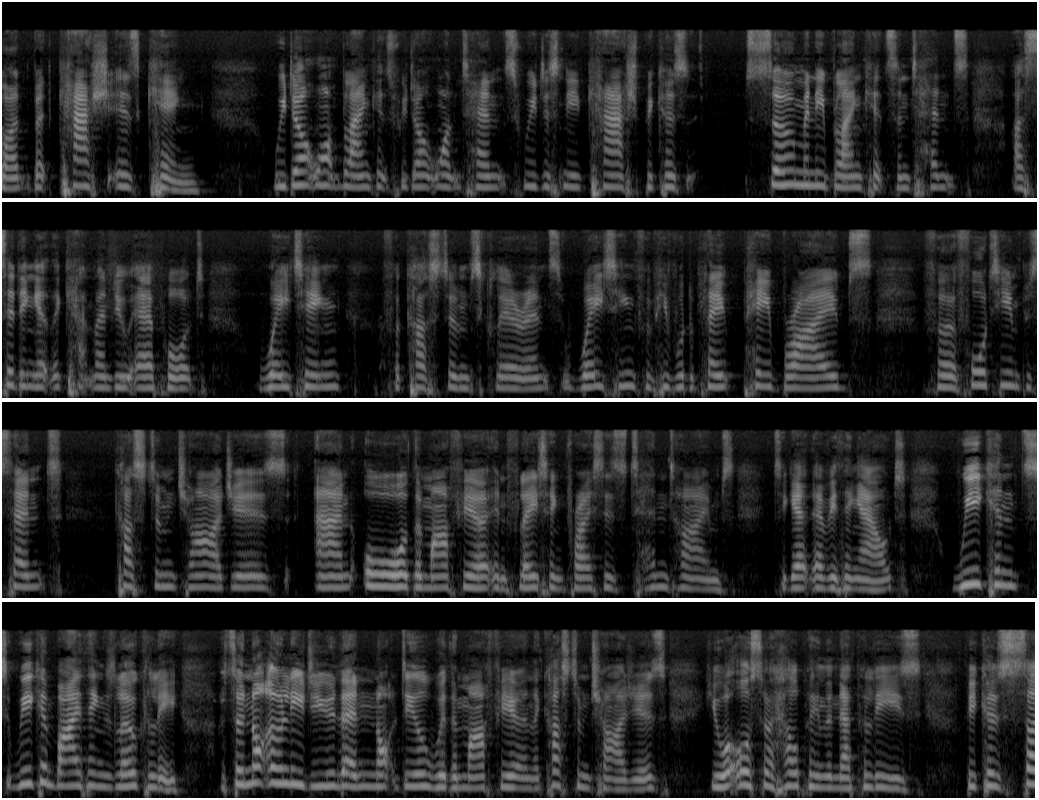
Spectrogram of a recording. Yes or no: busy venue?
yes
